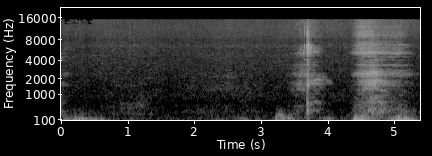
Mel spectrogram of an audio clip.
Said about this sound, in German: Dann muss ich einmal atmen hier und Luft holen, weil mir so viele Bilder durch den Kopf gehen von diesem ganzen Wochenende.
